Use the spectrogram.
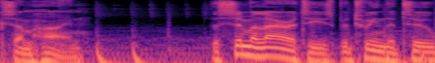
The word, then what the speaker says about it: Samhain: This creepy night marked the start of Samhain, pronounced Samhain, a festival from October 31st to November 1st.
